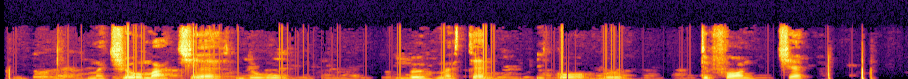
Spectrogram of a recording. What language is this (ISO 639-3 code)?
ksf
